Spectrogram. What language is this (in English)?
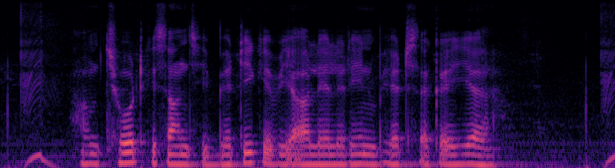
Maithili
